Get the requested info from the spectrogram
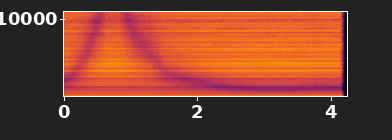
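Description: Sustained, buzzy synthesizer drone: a vocoder carrier patch built in Ableton's Operator from square waves, with saturation and drive. It holds one steady note while a narrow EQ cut sweeps up to the top of its range in about the first second, then glides slowly back down, shifting the tone.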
